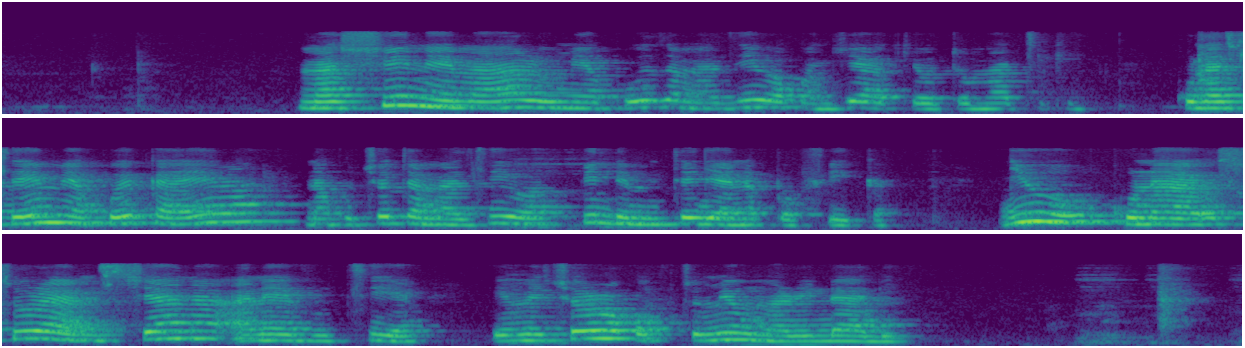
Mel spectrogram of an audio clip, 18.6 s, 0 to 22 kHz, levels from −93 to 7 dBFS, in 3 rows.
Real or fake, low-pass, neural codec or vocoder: real; 7.2 kHz; none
